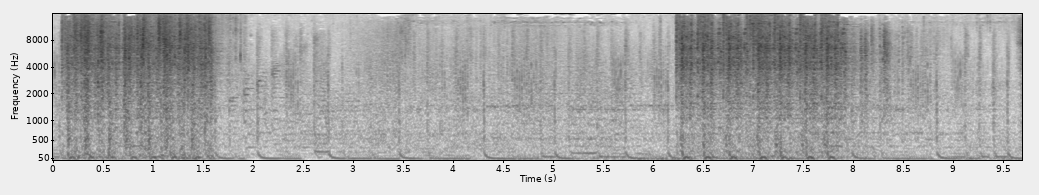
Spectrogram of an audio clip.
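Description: Sniper gunfire in a video game pairs with a dense, loud barrage of rapid shots that eases off mid-way and then comes back just as heavy, with no speech.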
